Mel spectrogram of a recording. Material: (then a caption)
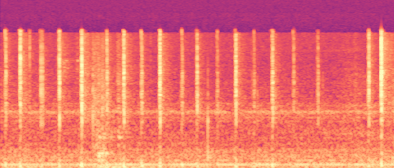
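Plastic. A closed plastic CD jewel case, held upright in one hand, is tapped with the fingertips in a steady run of light, dry clicks. Each tap is brief and bright, over a faint low hum.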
